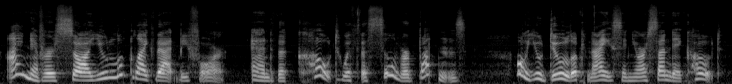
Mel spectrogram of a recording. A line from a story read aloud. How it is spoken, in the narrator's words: she exclaimed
